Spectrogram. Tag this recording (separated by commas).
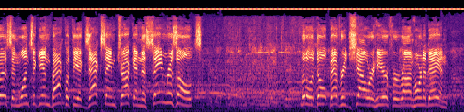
Speech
